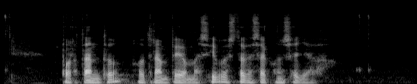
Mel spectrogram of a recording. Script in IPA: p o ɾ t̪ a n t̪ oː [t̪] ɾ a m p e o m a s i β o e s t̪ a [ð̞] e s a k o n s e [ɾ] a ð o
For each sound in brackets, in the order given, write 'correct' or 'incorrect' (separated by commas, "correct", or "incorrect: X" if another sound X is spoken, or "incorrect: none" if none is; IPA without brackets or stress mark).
correct, correct, incorrect: ʎ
